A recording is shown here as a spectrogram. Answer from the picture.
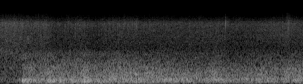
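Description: Steady rain pours down continuously in Prague on a Thursday in September 1938, a dense hiss with a low rumbling undertone like thunder, filling the whole recording without pause.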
